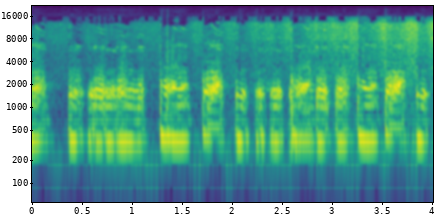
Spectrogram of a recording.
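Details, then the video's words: Belentung frogs at a fish pond in front of a house near a road, calling for rain after dark: rapid run of nasal, harmonically rich upswept notes, several callers overlapping in quick succession. "Seperti ini Cara Katak Memanggil Hujan | Sound of Frog"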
